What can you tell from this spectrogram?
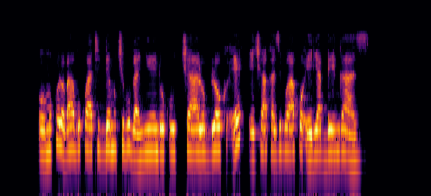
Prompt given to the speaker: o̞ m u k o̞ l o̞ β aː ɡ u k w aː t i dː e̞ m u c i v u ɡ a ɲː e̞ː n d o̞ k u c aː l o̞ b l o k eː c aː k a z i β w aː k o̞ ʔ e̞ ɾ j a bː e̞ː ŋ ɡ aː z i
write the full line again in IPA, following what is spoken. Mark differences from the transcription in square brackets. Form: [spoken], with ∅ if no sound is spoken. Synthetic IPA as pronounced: o̞ m u k o̞ l o̞ β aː ɡ u k w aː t i dː e̞ m u c i [β] u ɡ a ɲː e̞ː n d o̞ k u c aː l o̞ b l o k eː c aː k a z i β w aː k o̞ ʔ e̞ ɾ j a bː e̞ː ŋ ɡ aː z i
